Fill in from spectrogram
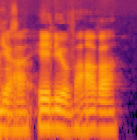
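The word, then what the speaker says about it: Heliövaara: Herren Doppel haben Patton Heliovaara, habe ich das eigentlich richtig ausgesprochen? Ich will jetzt Heliovaara. Ja. Also man muss jetzt nicht tief ins Finnische eintauchen, aber nee.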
